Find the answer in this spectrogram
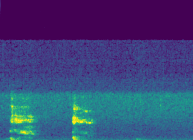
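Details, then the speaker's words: Adult host gives two sharp cough bursts, then a softer low throat-clearing hack, in a quiet room during a live broadcast: cough. "Folks, my apology. And if this sounds bad on your end, either coughing or the hacking, just let me know, and we'll just postpone the show,"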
